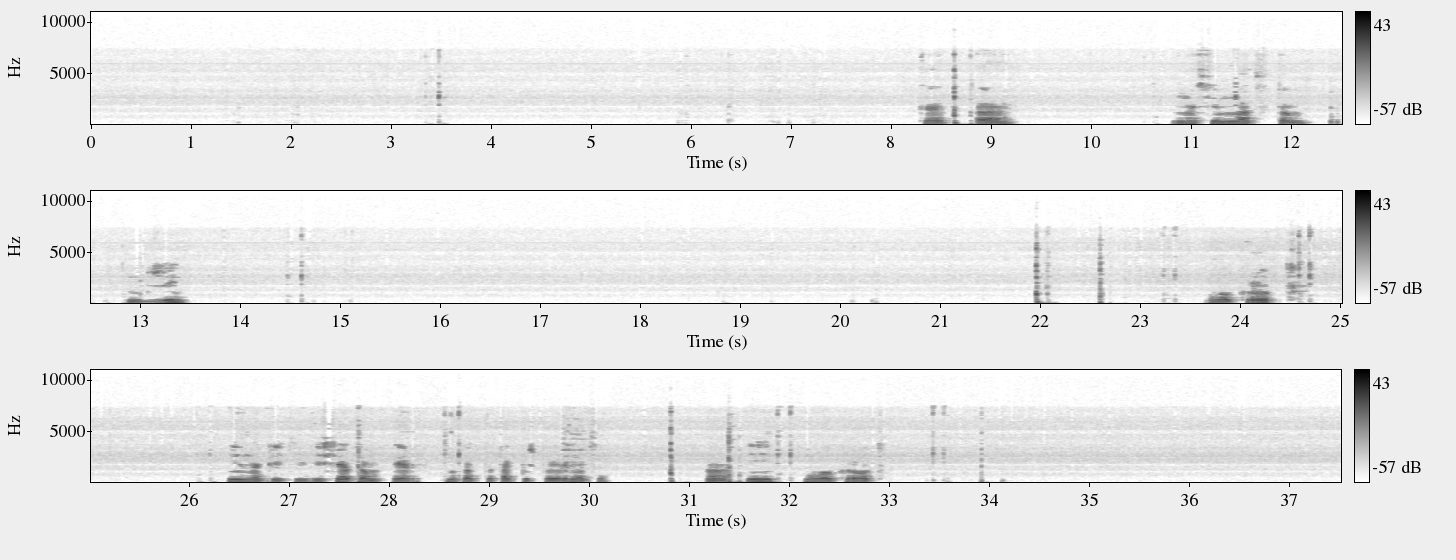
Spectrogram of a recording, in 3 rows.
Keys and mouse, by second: 3.4-5.9 drag, 8.6 a, 10.5-11.5 drag, 12.9 g, 14.5 click, 21.9 a, 22.4 i, 24.6 click, 27.6 r, 28.5 click, 30.9 a, 31.2 i, 33.5 click, 33.9 space.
